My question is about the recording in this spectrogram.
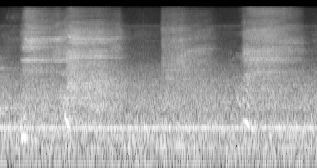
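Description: A person breathing hard from exertion during supine push-ups, with several long, forceful breaths, one about every one and a half to two seconds.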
